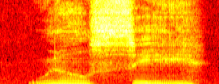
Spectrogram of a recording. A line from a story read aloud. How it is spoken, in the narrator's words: he muttered because he was counting revolutions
